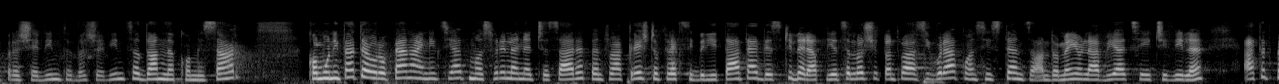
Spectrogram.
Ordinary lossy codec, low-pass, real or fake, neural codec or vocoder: none; none; fake; codec, 16 kHz, 1 kbps, X-Codec, HuBERT features, trained on balanced general audio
